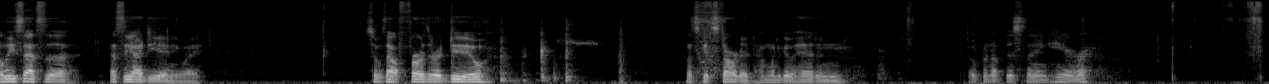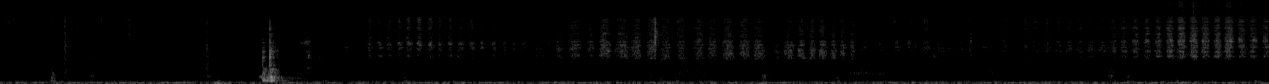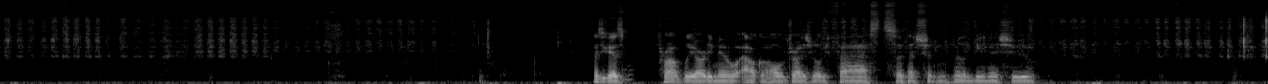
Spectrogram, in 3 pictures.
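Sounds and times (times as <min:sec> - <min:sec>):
wipe rubbing on plastic: 0:15.8 - 0:30.3, 0:32.9 - 0:38.0.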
